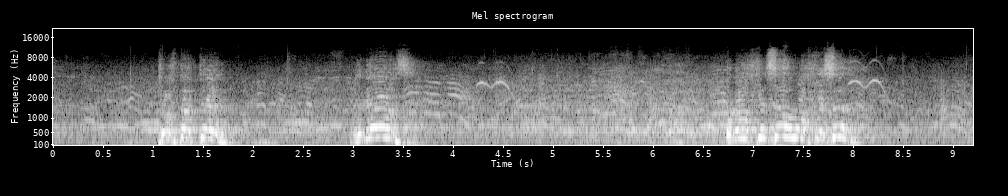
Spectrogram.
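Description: Men shout loudly nearby.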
